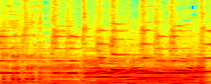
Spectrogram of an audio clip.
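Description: A cow's single long moo that starts about half a second in and rises, then falls in pitch, over a children's song backing with a steady bass line.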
